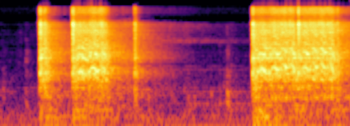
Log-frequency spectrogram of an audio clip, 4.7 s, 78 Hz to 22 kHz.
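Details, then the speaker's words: 1978 Dodge D200, 100,000-mile big block 400 with 727 automatic, after reseal, new timing set and ignition parts, cranked from the solenoid: spins in bursts but never catches, since plug wires followed clockwise instead of counterclockwise distributor rotation. "I had the firing order wrong on the distributor. I had number 1 right, but I put them in as if they were doing clockwise rotation on the distributor. It's supposed to be counterclockwise."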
